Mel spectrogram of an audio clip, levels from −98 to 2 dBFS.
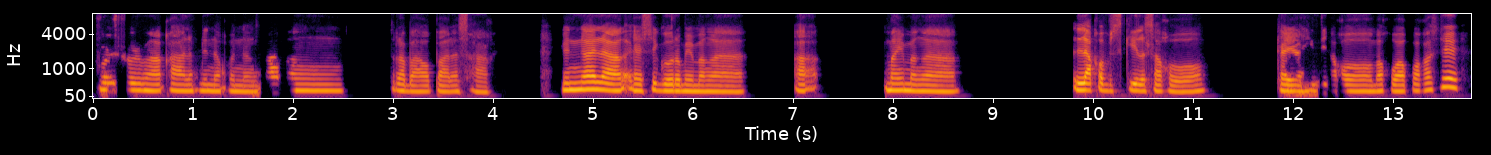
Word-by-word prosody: For 210 Hz, -2 st, -2 dB, 0.2 s
sure, 200 Hz, -1 st, -1 dB
makakahanap 185 Hz, -1 st, 0 dB
din 180 Hz, -1 st, -2 dB
ako 170 Hz, +1 st, -4 dB
ng 160 Hz, -1 st, -3 dB
tamang 205 Hz, -2 st, -4 dB, 0.9 s
trabaho 165 Hz, -5 st, -1 dB
para 165 Hz, 0 st, -3 dB
sa'kin. 155 Hz, -4 st, -7 dB, 0.7 s
Yun 210 Hz, +1 st, +5 dB
nga 220 Hz, 0 st, +8 dB
lang 195 Hz, -3 st, +6 dB
eh, 185 Hz, -2 st, +1 dB
siguro 180 Hz, -1 st, +2 dB
may 175 Hz, -, +2 dB
mga, 165 Hz, -1 st, -1 dB, 0.4 s
ah, -, -, -2 dB, 0.7 s
may 195 Hz, -1 st, +3 dB
mga 175 Hz, -4 st, +1 dB, 1.2 s
Lack 200 Hz, -1 st, +6 dB
of 195 Hz, -, +2 dB
skills 180 Hz, -1 st, 0 dB
ako, 165 Hz, 0 st, -1 dB, 0.7 s
kaya 175 Hz, -2 st, +2 dB
hindi 180 Hz, +1 st, -8 dB
ako 175 Hz, -1 st, -2 dB
makuha-kuha 175 Hz, 0 st, 0 dB
kasi 285 Hz, +3 st, +3 dB
180 Hz, 125 wpm, -23 LUFS, 170-195 Hz, 1.2 s, nga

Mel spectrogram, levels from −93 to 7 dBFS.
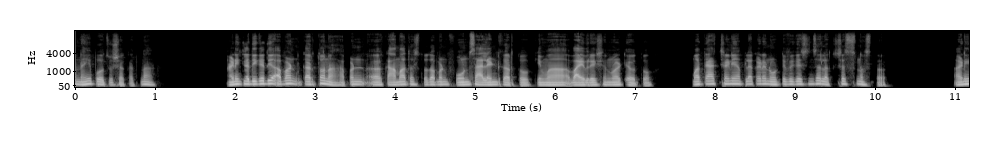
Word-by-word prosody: नाही 130 Hz, +2 st, +2 dB
पोहचू 125 Hz, -7 st, -1 dB
शकत 100 Hz, -3 st, -6 dB
ना. 130 Hz, -1 st, -1 dB, 1.0 s
आणि 135 Hz, +4 st, +4 dB
कधी-कधी 145 Hz, +3 st, +4 dB
आपण 155 Hz, +1 st, +3 dB
करतो 130 Hz, +6 st, +2 dB
ना 125 Hz, -5 st, +3 dB
आपण 125 Hz, +6 st, -2 dB
अ, 115 Hz, 0 st, +1 dB
कामात 120 Hz, +3 st, +2 dB
असतो 120 Hz, -1 st, -5 dB
तर, -, -, +2 dB
आपण 125 Hz, +1 st, 0 dB
फोन 115 Hz, +1 st, +2 dB
सायलंट 115 Hz, -1 st, +3 dB
करतो 100 Hz, -3 st, -2 dB
किंवा 105 Hz, -1 st, +2 dB, 0.2 s
वायब्रेशनवर 105 Hz, +2 st, +2 dB
ठेवतो. 95 Hz, -2 st, -3 dB, 0.5 s
मग 130 Hz, -, +2 dB
त्याच 145 Hz, 0 st, +2 dB
क्षणी 150 Hz, 0 st, 0 dB
आपल्याकडे 145 Hz, +1 st, -1 dB
नोटिफिकेशनचं 135 Hz, +2 st, -1 dB
लक्षच 130 Hz, +1 st, -3 dB
नसतं 120 Hz, -5 st, -4 dB, 0.9 s
आणि 135 Hz, +4 st, +4 dB
125 Hz, 155 wpm, -23 LUFS, 115-140 Hz, 1.0 s, आणि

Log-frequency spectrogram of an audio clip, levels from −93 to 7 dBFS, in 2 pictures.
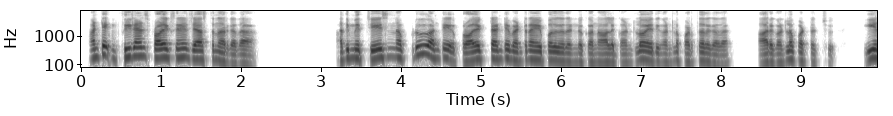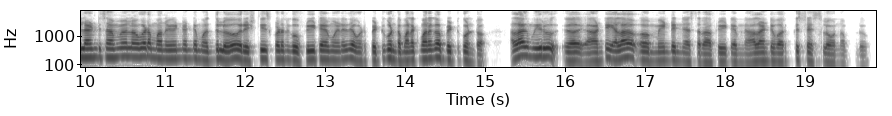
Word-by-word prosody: అంటే 185 Hz, +5 st, +3 dB, 0.2 s
freelance 200 Hz, +2 st, +2 dB
projects 180 Hz, +1 st, +4 dB
అనేవి 180 Hz, -2 st, -1 dB
చేస్తున్నారు 155 Hz, -4 st, 0 dB
గదా! 115 Hz, -1 st, -3 dB, 1.1 s
అది 170 Hz, -, -1 dB
మీరు 170 Hz, -1 st, 0 dB
చేసినప్పుడు, 175 Hz, +2 st, 0 dB, 0.2 s
అంటే 175 Hz, 0 st, -3 dB, 0.2 s
ప్రాజెక్ట్ 155 Hz, +5 st, +2 dB
అంటే 160 Hz, +2 st, -3 dB
వెంటనే 155 Hz, +2 st, -1 dB
అయిపోదు 145 Hz, 0 st, 0 dB
గదండీ. 125 Hz, -1 st, -6 dB
ఒక 125 Hz, -, -5 dB
4 125 Hz, -1 st, -3 dB
గంటలో, 120 Hz, +5 st, -4 dB
5 135 Hz, -1 st, -4 dB
గంటలో 130 Hz, +3 st, -10 dB
పడతది 125 Hz, +1 st, -4 dB
గదా! 110 Hz, -1 st, -7 dB, 0.5 s
6 125 Hz, +1 st, 0 dB
గంటలు 145 Hz, +5 st, -2 dB
పట్టొచ్చు. 130 Hz, -4 st, -8 dB, 0.5 s
ఇలాంటి 180 Hz, +1 st, +4 dB
సమయంలో 190 Hz, +1 st, +2 dB
గూడా 195 Hz, 0 st, +4 dB
మనం 165 Hz, -1 st, +1 dB
ఏంటంటే, 165 Hz, 0 st, -4 dB
మధ్యలో 150 Hz, +1 st, +1 dB, 0.2 s
రెస్ట్ 140 Hz, 0 st, -3 dB
తీసుకోవడానికి 155 Hz, -2 st, 0 dB
ఓ -, -, -2 dB
ఫ్రీ 155 Hz, 0 st, +4 dB
టైమ్ 155 Hz, -1 st, +2 dB
అనేది 165 Hz, +2 st, 0 dB
ఒకటి 140 Hz, 0 st, -6 dB
పెట్టుకుంటాం. 155 Hz, 0 st, 0 dB
మనకు 145 Hz, +1 st, -2 dB
మనగా 170 Hz, +2 st, +4 dB
పెట్టుకుంటాం. 140 Hz, -5 st, -4 dB, 0.4 s
అలాగే 210 Hz, +3 st, +6 dB
మీరు 190 Hz, 0 st, +6 dB, 0.3 s
ఆహ్, 140 Hz, 0 st, +4 dB, 0.2 s
అంటే 135 Hz, +6 st, -4 dB
ఎలా 175 Hz, +3 st, +6 dB, 0.2 s
ఆహ్, 140 Hz, -, -1 dB
మెయింటైన్ 140 Hz, 0 st, -3 dB
జేస్తారు 125 Hz, 0 st, -3 dB
ఆ -, -, -6 dB
ఫ్రీ 130 Hz, 0 st, -1 dB
టైమ్‌ని 120 Hz, -1 st, -6 dB
అలాంటి 135 Hz, 0 st, 0 dB
వర్క్ 130 Hz, +3 st, -6 dB
స్ట్రెస్‌లో 130 Hz, -1 st, -4 dB
ఉన్నప్పుడు? 110 Hz, -1 st, -19 dB
150 Hz, 170 wpm, -23 LUFS, 130-170 Hz, 1.1 s, అలాగే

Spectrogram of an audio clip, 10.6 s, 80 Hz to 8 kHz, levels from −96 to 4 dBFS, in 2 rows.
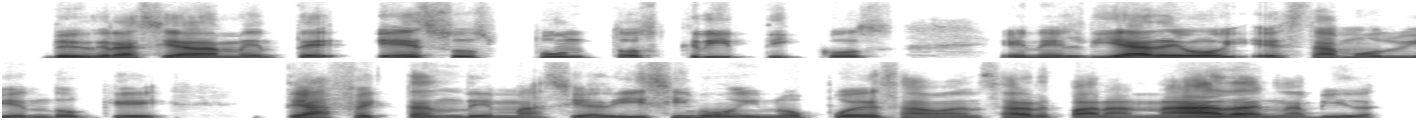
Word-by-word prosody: desgraciadamente 145 Hz, +6 st, +1 dB
esos 170 Hz, +2 st, 0 dB
puntos 170 Hz, -1 st, -4 dB
críticos, 130 Hz, -4 st, -6 dB, 0.4 s
en 100 Hz, +1 st, -4 dB
el 100 Hz, -1 st, -3 dB
día 140 Hz, +5 st, +7 dB
de 165 Hz, -1 st, +5 dB
hoy 155 Hz, +2 st, +4 dB
estamos 115 Hz, +4 st, -3 dB
viendo 120 Hz, +4 st, -5 dB
que, 100 Hz, -7 st, -4 dB, 0.4 s
te 120 Hz, -, +3 dB
afectan 120 Hz, +6 st, -2 dB
demasiadísimo 105 Hz, -, -4 dB
y 130 Hz, -, -4 dB
no 115 Hz, +1 st, -5 dB
puedes 130 Hz, +1 st, -2 dB
avanzar 105 Hz, +4 st, -1 dB
para 95 Hz, -7 st, -1 dB
nada 145 Hz, -, +7 dB
en 120 Hz, -4 st, -4 dB
la 100 Hz, -1 st, -6 dB
vida. 95 Hz, -5 st, -7 dB
125 Hz, 135 wpm, -25 LUFS, 105-150 Hz, 0.4 s, día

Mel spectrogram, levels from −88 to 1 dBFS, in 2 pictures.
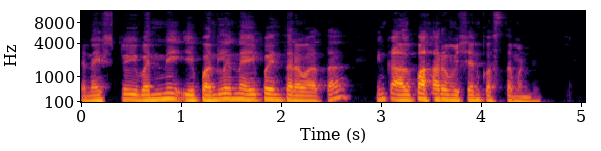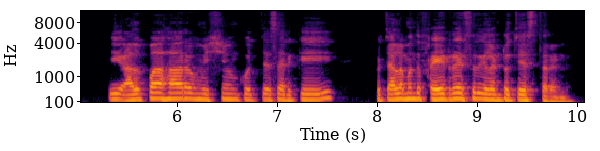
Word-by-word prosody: Next 135 Hz, +3 st, -3 dB
ఇవన్నీ 145 Hz, +4 st, +2 dB, 0.2 s
ఈ -, -, +5 dB
పనులన్నీ 160 Hz, +4 st, +3 dB
అయిపోయిన 150 Hz, 0 st, +1 dB
తర్వాత 125 Hz, -3 st, 0 dB, 0.5 s
ఇంకా 160 Hz, +1 st, -5 dB
అల్పాహారం 155 Hz, +1 st, +3 dB
విషయానికొస్తామండి. 120 Hz, -6 st, -4 dB, 0.8 s
ఈ -, -, 0 dB
అల్పాహారం 175 Hz, +2 st, +2 dB
విషయంకొచ్చేసరికి 155 Hz, -1 st, -5 dB, 0.8 s
చాలామంది 170 Hz, +2 st, +2 dB
ఫ్రైడ్ 160 Hz, 0 st, +4 dB
రైసులు 175 Hz, +1 st, -1 dB
ఇలాంటివి 150 Hz, -1 st, -1 dB
చేస్తారండి. 115 Hz, -8 st, -4 dB
150 Hz, 100 wpm, -23 LUFS, 140-160 Hz, 0.8 s, ఈ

